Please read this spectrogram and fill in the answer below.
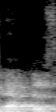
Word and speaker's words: debtors: तो what do mean by डेटर्स, इसमें B silent है, इस बात का ध्यान रखें, डेटर्स नहीं बल्कि डेटर्स।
